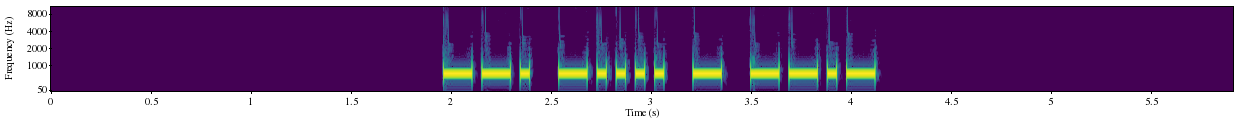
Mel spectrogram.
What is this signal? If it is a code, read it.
Morse code, heard as a keyed tone, about 25 wpm, 700 Hz. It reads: G6TQ
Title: DXCC-100 Call Signs - 4 Characters - 25wpm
